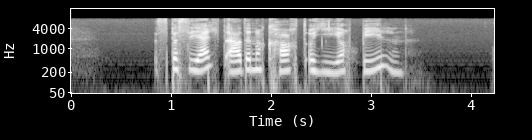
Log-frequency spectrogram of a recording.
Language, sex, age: Norwegian, female, 25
